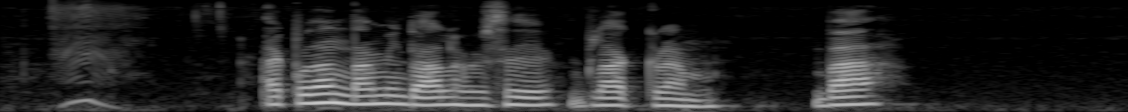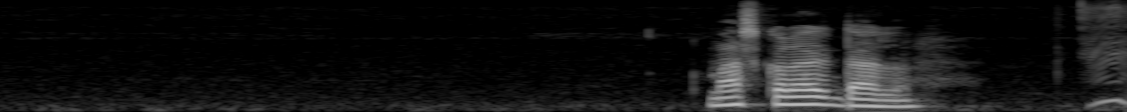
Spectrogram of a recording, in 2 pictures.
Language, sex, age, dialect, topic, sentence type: Bengali, male, 18-24, Rajbangshi, agriculture, statement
